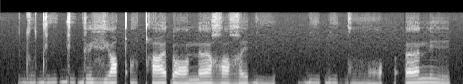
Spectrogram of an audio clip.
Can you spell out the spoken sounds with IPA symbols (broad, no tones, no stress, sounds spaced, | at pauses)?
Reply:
d o̤ d i̤ ɡ i̤ ɡ y vʲ ɔ qʼ o̤ qʰ ɜ ɗ ɔ n ɜ ʁ ɔ ʁ i ɠ i̤ | ɠ i̤ ɓ i̤ ɡ ɔ̤ | ʔ ɜ n i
